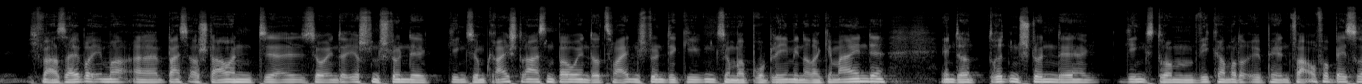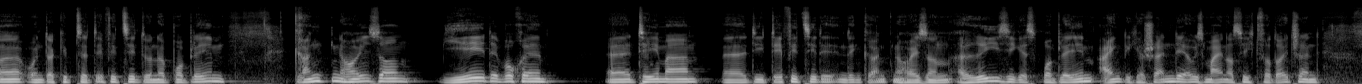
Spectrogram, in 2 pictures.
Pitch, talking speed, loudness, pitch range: 110 Hz, 160 wpm, -24 LUFS, 105-120 Hz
